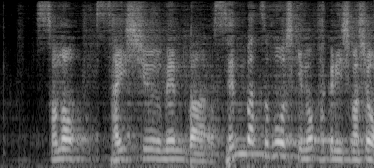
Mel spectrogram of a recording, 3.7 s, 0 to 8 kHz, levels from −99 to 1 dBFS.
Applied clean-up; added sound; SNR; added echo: neural separator model SepFormer DNS4.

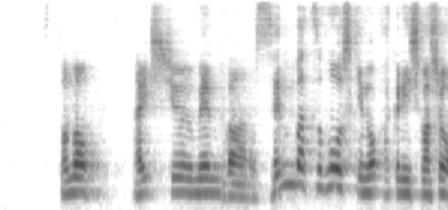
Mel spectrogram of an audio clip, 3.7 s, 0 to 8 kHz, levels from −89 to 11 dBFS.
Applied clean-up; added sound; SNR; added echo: neural mask model DeepFilterNet 3.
